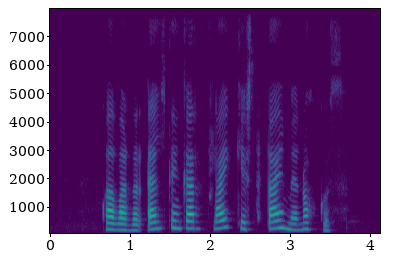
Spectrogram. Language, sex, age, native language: Icelandic, female, 50-59, Icelandic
